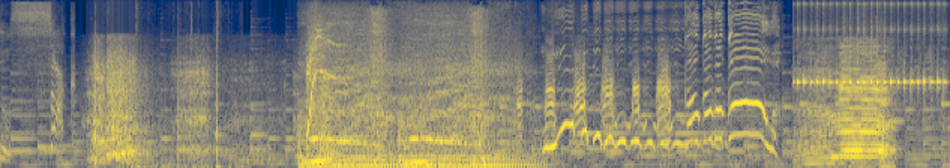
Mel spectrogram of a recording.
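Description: Cartoon sound effects over background music: a loud animated dinosaur roar lasting about three seconds from around four seconds in, then high-pitched cartoon character voice noises.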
